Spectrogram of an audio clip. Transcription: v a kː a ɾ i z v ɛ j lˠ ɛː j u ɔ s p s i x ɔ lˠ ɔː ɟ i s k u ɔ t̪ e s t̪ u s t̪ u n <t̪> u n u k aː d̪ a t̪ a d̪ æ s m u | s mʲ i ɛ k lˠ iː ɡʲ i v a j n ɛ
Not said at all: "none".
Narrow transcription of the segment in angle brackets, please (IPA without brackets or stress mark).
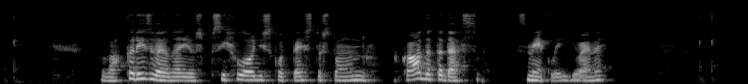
d̪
